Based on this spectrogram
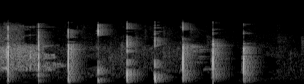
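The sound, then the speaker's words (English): A short round of applause for a birthday: about nine crisp, sharp claps at a steady, even pace, like one person or a small group clapping in unison, with no voices. “Shall we just do a little round of applause?”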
